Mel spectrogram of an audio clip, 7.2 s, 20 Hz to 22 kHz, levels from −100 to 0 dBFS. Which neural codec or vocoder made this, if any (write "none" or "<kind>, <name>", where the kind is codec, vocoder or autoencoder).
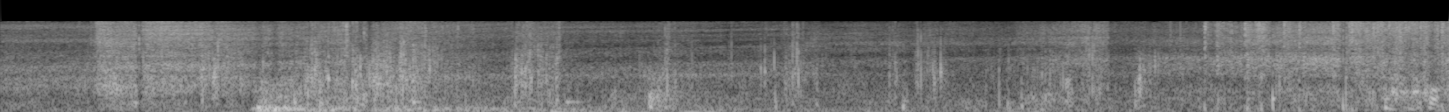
none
